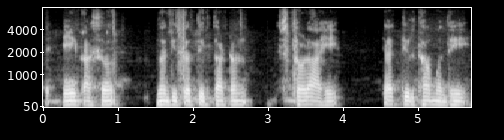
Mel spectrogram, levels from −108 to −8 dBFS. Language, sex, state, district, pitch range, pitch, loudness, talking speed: Marathi, male, Maharashtra, Pune, 105-115 Hz, 110 Hz, -17 LUFS, 115 wpm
